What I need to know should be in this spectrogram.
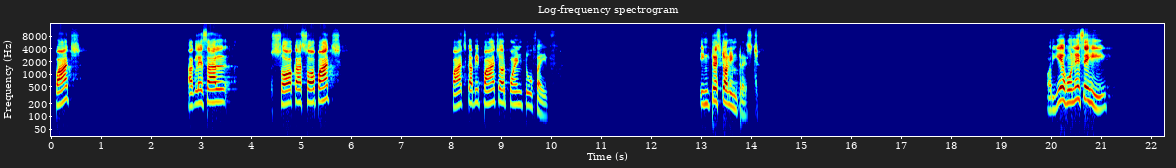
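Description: A young man explains calmly in short phrases through a microphone, with pauses.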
